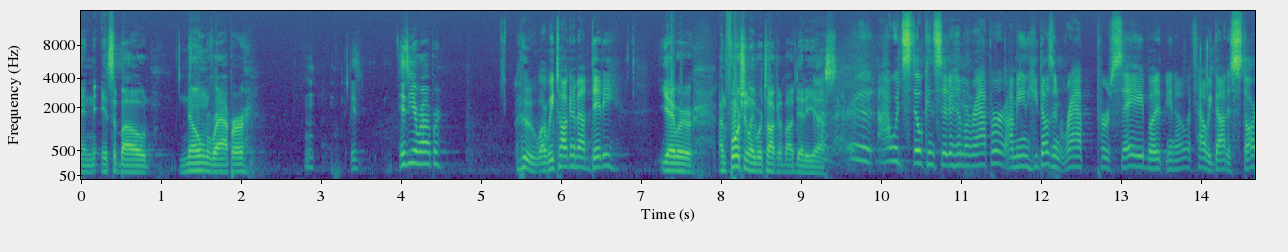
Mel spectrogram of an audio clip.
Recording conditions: live audience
